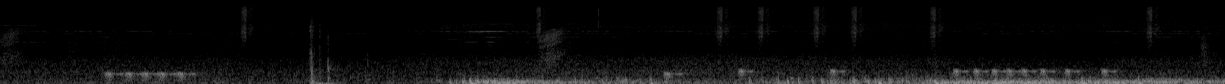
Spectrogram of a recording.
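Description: Short electronic menu beeps tick as settings change.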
